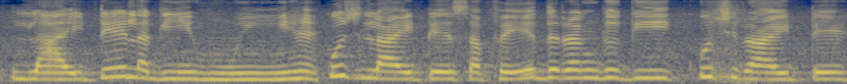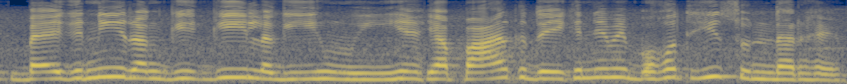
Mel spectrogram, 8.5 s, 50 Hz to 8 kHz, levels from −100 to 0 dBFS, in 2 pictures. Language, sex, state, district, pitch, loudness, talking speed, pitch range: Hindi, female, Jharkhand, Jamtara, 250 Hz, -19 LUFS, 175 wpm, 235-280 Hz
